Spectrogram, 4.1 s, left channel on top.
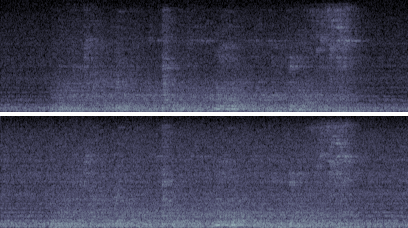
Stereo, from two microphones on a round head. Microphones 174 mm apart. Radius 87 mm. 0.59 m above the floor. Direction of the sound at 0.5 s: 40° right (ahead or behind).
